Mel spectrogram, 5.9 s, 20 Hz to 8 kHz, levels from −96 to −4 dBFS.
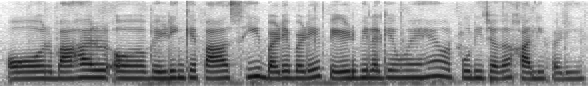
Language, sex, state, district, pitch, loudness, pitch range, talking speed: Hindi, female, Madhya Pradesh, Bhopal, 205 Hz, -15 LUFS, 195-215 Hz, 195 wpm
